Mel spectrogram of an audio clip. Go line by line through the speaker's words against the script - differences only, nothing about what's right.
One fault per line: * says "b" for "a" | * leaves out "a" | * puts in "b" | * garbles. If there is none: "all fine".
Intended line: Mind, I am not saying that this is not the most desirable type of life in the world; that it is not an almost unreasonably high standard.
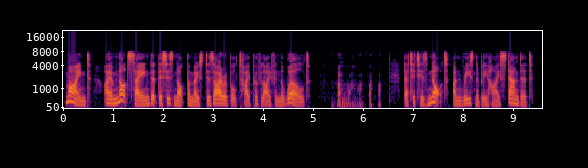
* leaves out "an almost"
